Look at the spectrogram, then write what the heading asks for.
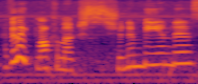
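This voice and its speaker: A woman's voice: high voice, quick pace, darkish tone, a little hiss or hum, poor audio. A woman co-hosting a podcast in casual chat, dry and offhand, reading quiz questions aloud. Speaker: podcast co-host.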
